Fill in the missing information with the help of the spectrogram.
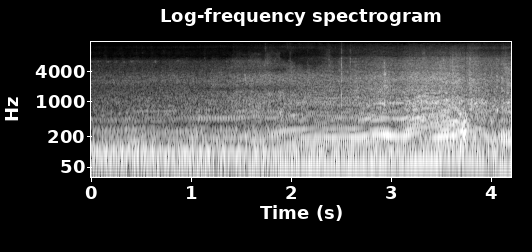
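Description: Side-by-side UTV engine revving as the machine pulls through mud and climbs out of a water hole, its pitch rising and dipping repeatedly from about halfway in, with a rising hiss of tyres churning mud.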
